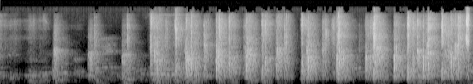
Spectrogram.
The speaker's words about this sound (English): I didn't ask you to clap, but if you are clapping for Jesus, you can do a better one for him.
